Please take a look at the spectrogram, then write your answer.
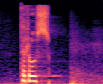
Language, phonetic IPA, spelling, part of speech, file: Belarusian, [trus], трус, noun, Be-трус.ogg
- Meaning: 1. rabbit 2. earthquake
